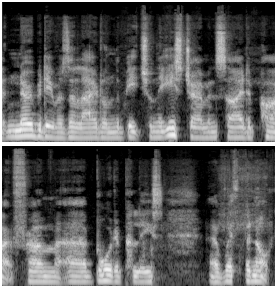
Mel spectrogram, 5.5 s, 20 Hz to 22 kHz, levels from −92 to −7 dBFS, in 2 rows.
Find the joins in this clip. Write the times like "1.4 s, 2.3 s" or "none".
none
